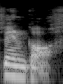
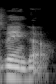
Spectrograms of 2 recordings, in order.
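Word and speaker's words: Van Gogh: say in the episode everyone says vanoff no one says van go they say so now I'm wondering have we all been saying it wrong um so yeah I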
